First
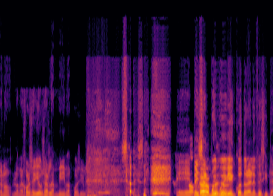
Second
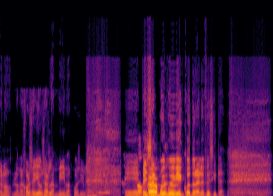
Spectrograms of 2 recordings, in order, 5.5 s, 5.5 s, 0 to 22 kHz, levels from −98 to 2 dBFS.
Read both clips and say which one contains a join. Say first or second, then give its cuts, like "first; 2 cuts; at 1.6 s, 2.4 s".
second; 1 cut; at 2.4 s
